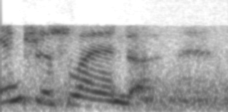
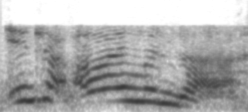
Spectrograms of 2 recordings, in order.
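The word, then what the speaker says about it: Interislander: It's the Interrlander." I said, "The what?" She goes, "The Interrlander?" I said, "No, no, inter islander."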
